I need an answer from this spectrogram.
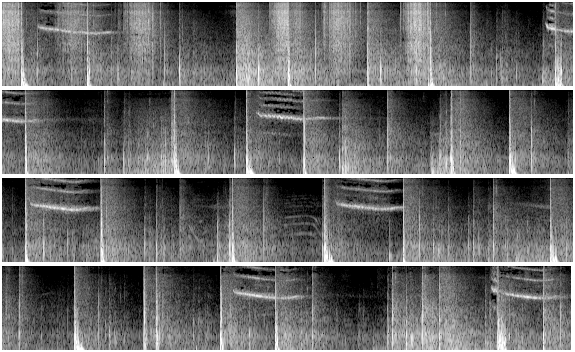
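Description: Aerial fireworks firing shot after shot: sharp bangs of launches and bursts come roughly once or twice a second, with a short falling whistle every few seconds.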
